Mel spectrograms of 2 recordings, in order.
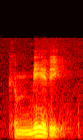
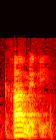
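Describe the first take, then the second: First: The stress is on the second syllable. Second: The stress is on the first syllable. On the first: The speaker calls it right. "So the stress is on the second syllable" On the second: The speaker calls it wrong. "if you put the stress on the first syllable? It would sound like comedy"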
